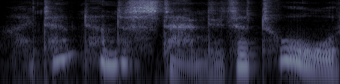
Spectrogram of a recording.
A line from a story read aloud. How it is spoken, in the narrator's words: she murmured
